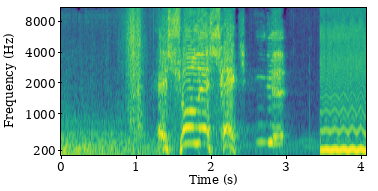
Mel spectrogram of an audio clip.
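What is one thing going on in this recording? A man shouts angrily nearby.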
